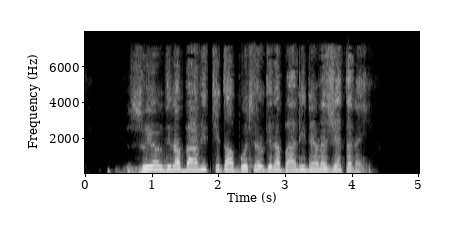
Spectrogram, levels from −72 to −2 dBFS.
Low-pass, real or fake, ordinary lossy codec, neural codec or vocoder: 7.2 kHz; fake; AAC, 32 kbps; codec, 16 kHz, 1.1 kbps, Voila-Tokenizer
